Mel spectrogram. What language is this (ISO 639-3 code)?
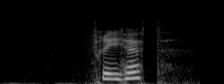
nor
